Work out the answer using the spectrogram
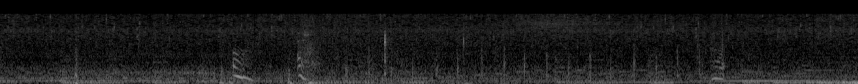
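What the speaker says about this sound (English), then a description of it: "Those are some big drops of rain." Heavy tropical rain in Paradise Killer, a dense steady patter of large drops on surfaces, moderately quiet and continuous, with a few scattered brighter splashes and chirps over it.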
